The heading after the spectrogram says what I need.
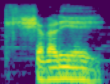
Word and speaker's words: chevalier: It's like cavalier, but à la français, chevalier.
